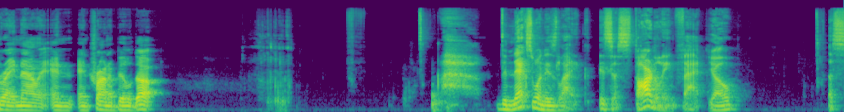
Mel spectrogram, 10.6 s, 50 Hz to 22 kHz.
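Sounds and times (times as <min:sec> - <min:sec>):
speech: 0:00.0 - 0:02.0, 0:05.4 - 0:09.3, 0:10.4 - 0:10.5
person sipping coffee with noisy slurps: 0:02.9 - 0:04.6.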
